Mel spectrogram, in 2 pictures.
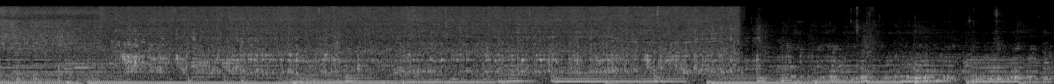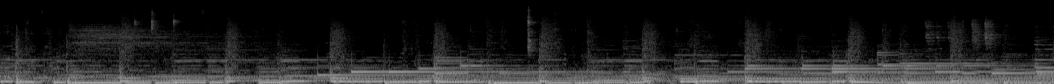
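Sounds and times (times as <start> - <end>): tap water splashing into sink: 0.0 - 13.3
background music: 0.0 - 21.0.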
